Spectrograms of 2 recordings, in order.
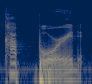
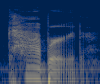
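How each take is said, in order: First: The P sound is pronounced in the middle. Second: The P sound is silent in the middle. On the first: The speaker calls it wrong. "We often pronounce this word as cupboard" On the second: The speaker calls it right. "The P is silent in this word"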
